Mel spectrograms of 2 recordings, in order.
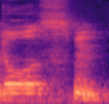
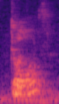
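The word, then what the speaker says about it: Deves: And then lead up towards it, you had the Solomon Islands security agreement, fumbles in Warringah, Catherine Dawes. Doors? How do you say? Catherine Dees. Catherine Dees, sorry, my apologies.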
